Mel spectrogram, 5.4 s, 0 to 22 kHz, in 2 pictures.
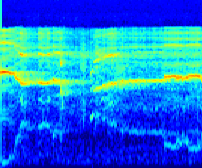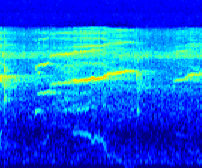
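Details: Eaglet, 103 days old, on its nest at 10:57 am on April 14, 2023, after fledging and days away, with a noticeable limp. Calling is steady and high: drawn-out whistled notes that waver and slide, with a softer lower warble beneath.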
